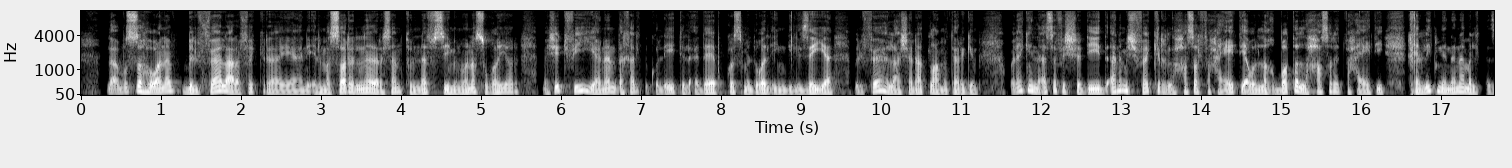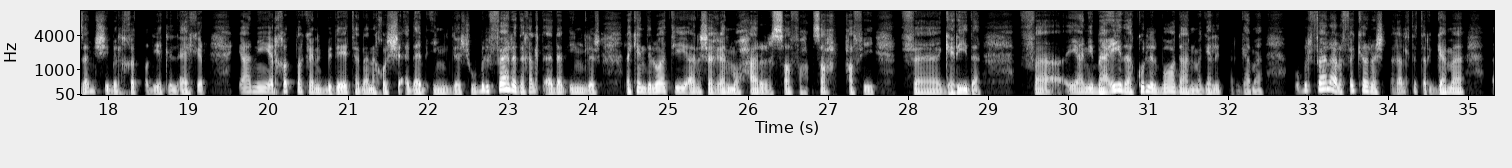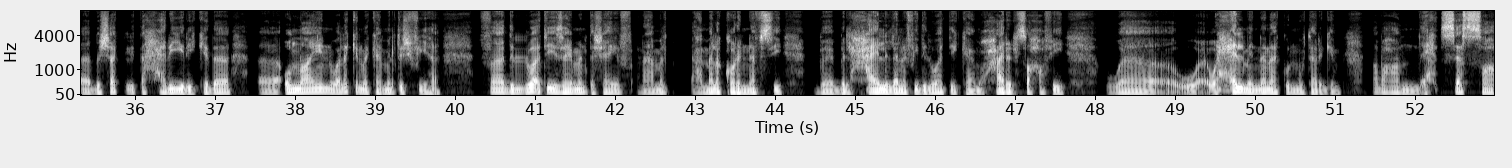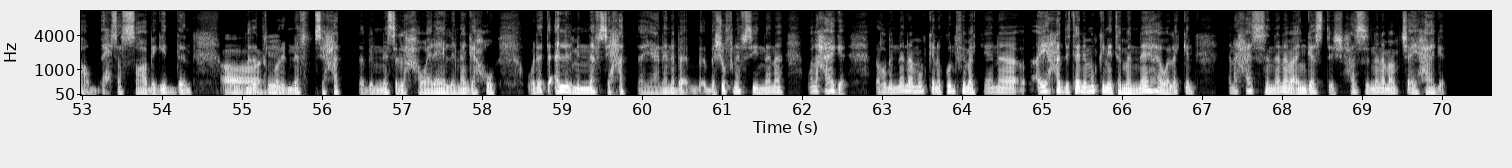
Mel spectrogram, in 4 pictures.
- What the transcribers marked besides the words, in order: in English: "أونلاين"
- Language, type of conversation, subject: Arabic, advice, إزاي أتعامل مع إنّي سيبت أمل في المستقبل كنت متعلق بيه؟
